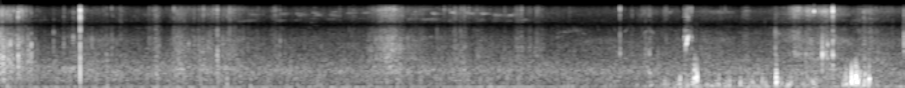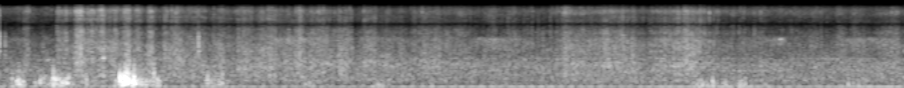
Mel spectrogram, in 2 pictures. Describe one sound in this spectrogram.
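A tarp flaps and rustles over a horse's back.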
